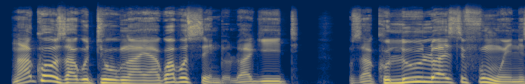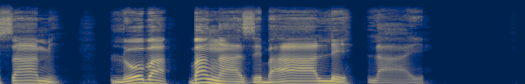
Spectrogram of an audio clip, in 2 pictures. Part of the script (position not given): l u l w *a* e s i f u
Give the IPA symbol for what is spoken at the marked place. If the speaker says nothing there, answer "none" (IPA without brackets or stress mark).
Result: a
